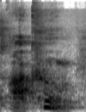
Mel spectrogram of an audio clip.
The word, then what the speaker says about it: Occam: the information i guess but the razors actually pronounce akum and so apparently uh william of akum was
